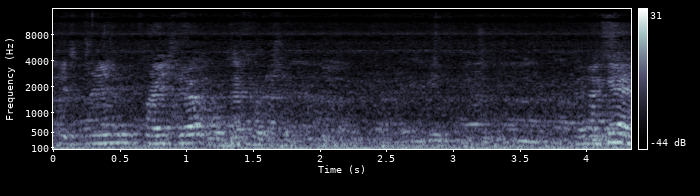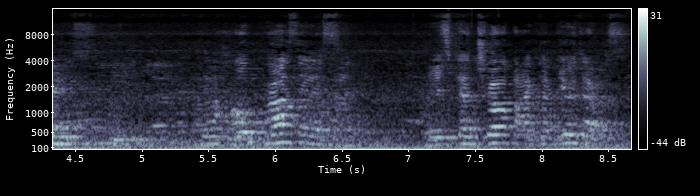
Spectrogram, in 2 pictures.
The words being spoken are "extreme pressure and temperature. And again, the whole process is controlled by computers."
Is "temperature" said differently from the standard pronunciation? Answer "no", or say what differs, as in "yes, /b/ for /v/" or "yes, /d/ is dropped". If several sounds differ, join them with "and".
yes, /m/ is dropped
